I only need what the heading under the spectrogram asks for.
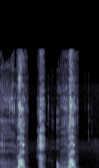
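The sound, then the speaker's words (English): A man's voice imitates a dog barking on air on a radio show with a veterinarian: three loud, throaty woofs in an uneven rhythm, the first and last longer and more drawn out, with a short gap before the final bark. “Barking into the radio to a veterinary professional.”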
